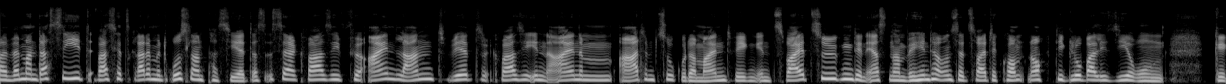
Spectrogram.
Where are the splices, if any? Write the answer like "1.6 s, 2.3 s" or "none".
10.5 s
